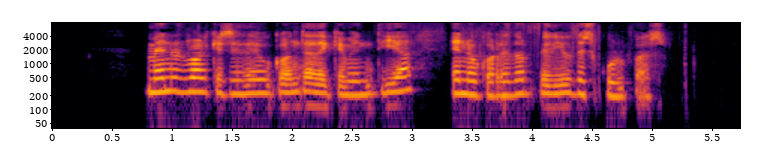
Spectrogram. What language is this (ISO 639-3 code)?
glg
